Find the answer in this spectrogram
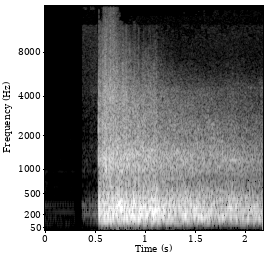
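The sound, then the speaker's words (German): A sudden explosive blast from the demolition of nuclear power plant cooling towers, bursting out of silence into a loud, broad roar and rumble that holds and slowly eases. “Die Kühltürme des Atomkraftwerks Philipsburg wurden gesprengt.”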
